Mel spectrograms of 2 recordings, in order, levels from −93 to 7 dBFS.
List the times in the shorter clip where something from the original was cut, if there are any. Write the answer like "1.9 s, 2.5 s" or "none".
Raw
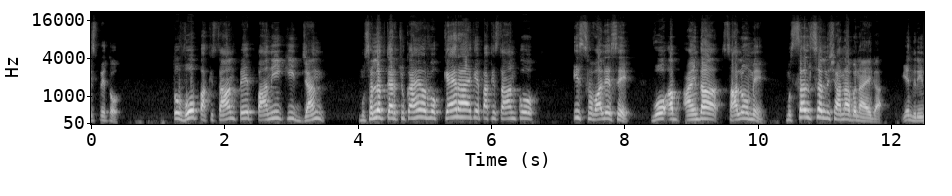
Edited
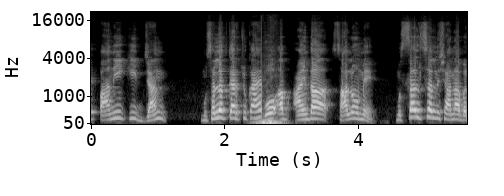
2.6 s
